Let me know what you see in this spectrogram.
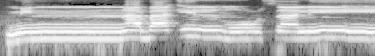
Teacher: মুর এখানে র মোটা, কারণ এর আগে পেশ আছে তাই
